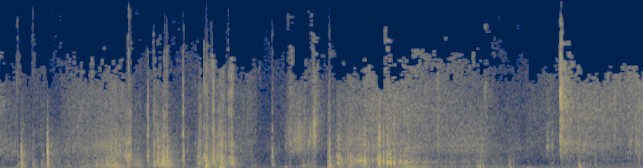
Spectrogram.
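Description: Bubble wrap and plastic crinkling and knocking as a bubble-wrapped salad spinner is handled close to the microphone: a run of sharp crackles and rough rustling bursts that eases off after about four and a half seconds.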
